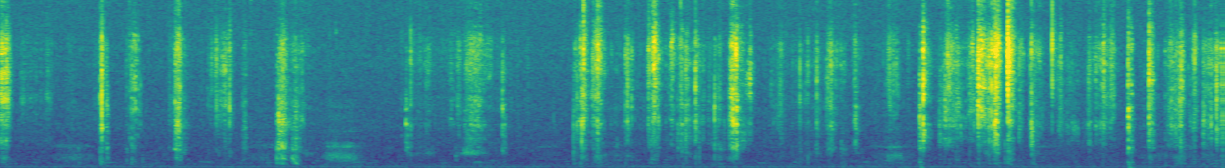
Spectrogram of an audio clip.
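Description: Faint crinkling and rustling of a plastic stencil transfer sheet being slid, lifted and pressed onto a wooden sign, with scattered light clicks and taps. The handling grows busier about halfway through and again near the end.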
